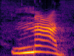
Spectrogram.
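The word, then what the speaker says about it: nut: ইউ থাকলে ওখানে আ এর মতো উচ্চারণ করবে। দেখো এন ইউ টি নাট, নাট এর বাংলা অর্থ হলো বাদাম।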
